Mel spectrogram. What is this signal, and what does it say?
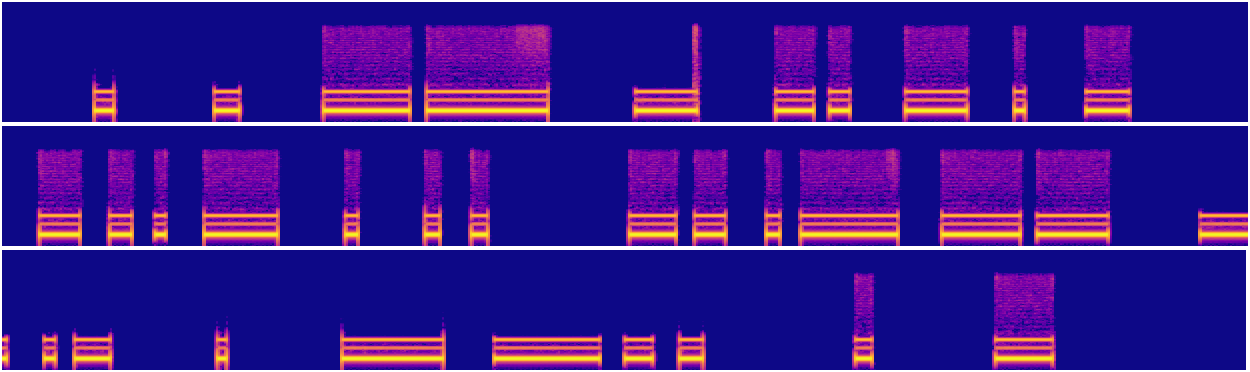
Beeps of irregular length. There is no code.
